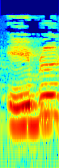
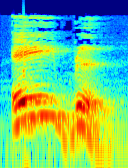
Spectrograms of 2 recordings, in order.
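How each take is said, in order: First: Said in the usual way. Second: एबल very slowly, long ei glide, then bl; drawn-out diphthong. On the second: Shown as a demonstration. Teacher showing its vowel and syllable, drawn-out demonstration. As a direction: stretch the first vowel of एबल. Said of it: "ए, diphthong लगाया हुआ अपन ने".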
